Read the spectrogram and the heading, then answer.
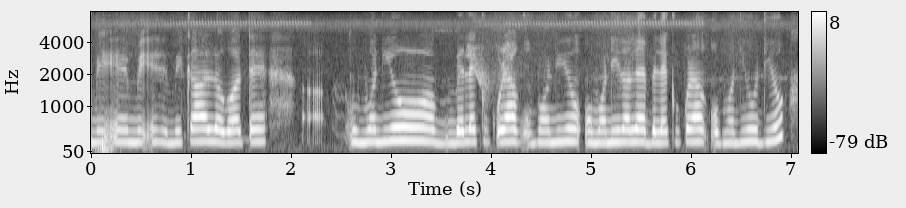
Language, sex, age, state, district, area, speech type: Assamese, female, 18-30, Assam, Sivasagar, rural, spontaneous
